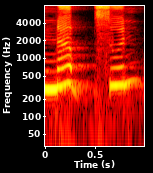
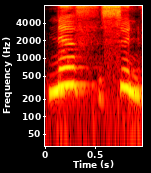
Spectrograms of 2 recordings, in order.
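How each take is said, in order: First: The middle consonant is a b sound. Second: The middle consonant is a breathy f sound. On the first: The speaker calls it wrong. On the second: The speaker calls it right. "fa fa, ada angin, bunyi angin"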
